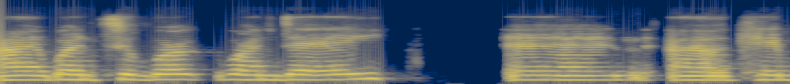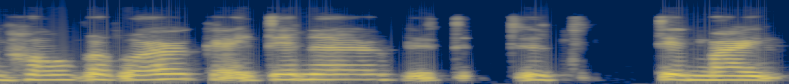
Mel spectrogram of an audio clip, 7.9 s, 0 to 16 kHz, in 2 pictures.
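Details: Adult woman with aphasia after a stroke in September 2019, caused by a blood clot passing through a hole in her heart present from birth; about two years of speech therapy; speaking is harder when tired; aphasia.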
